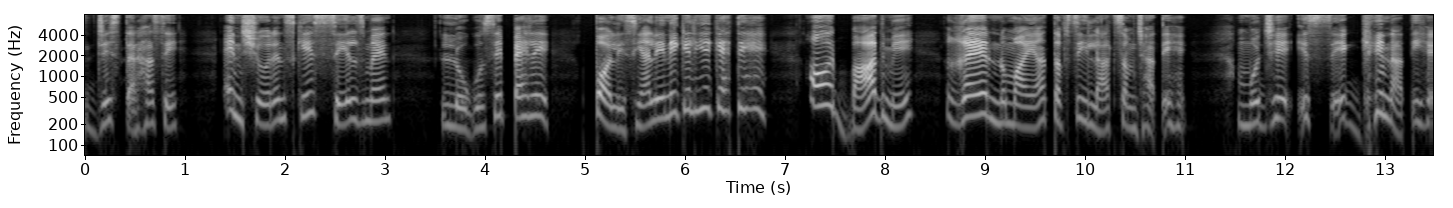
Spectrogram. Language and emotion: Urdu, disgusted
